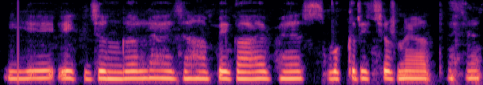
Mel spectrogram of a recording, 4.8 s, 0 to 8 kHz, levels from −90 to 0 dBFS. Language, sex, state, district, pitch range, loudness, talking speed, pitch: Hindi, female, Bihar, Gaya, 245-255 Hz, -20 LUFS, 150 wpm, 250 Hz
